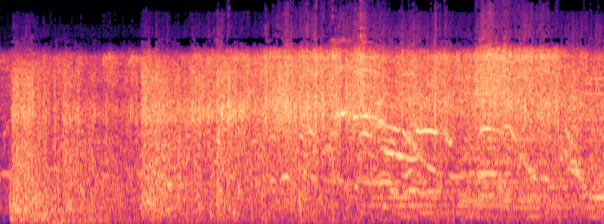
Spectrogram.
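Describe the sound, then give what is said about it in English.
Sustained roaring blast noise from an explosion and fire at a munitions factory: a dense, loud, unbroken rumble that fills the whole clip with little change in level, with what may be indistinct voices mixed in. “The explosion was followed by fire at the munitions factory,”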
